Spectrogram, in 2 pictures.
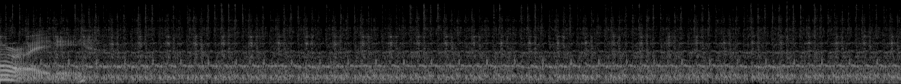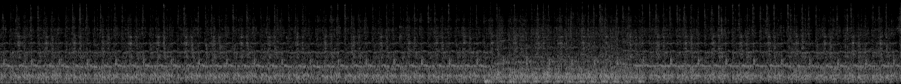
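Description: A sewing machine runs a steady placement stitch for a quilted bunny project, a continuous close mechanical whir with a fast rapid needle chatter that barely changes throughout.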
